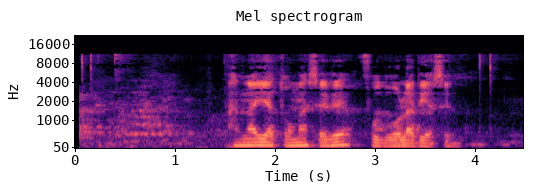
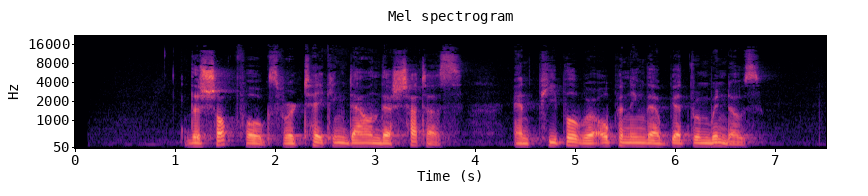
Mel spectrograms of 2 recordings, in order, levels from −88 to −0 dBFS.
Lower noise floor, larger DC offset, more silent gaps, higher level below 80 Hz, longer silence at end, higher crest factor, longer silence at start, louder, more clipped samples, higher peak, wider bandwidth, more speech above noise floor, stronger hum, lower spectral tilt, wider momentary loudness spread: second, -48 dBFS vs -64 dBFS; neither; neither; first, -48 dBFS vs -72 dBFS; second, 0.4 s vs 0.7 s; about the same, 22 dB vs 20 dB; second, 0.05 s vs 1.1 s; first, -21 LUFS vs -25 LUFS; neither; first, -2 dBFS vs -6 dBFS; second, 11.5 kHz vs 14.5 kHz; second, 27 dB vs 40 dB; neither; about the same, -4.5 dB/octave vs -4.5 dB/octave; first, 20 LU vs 9 LU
